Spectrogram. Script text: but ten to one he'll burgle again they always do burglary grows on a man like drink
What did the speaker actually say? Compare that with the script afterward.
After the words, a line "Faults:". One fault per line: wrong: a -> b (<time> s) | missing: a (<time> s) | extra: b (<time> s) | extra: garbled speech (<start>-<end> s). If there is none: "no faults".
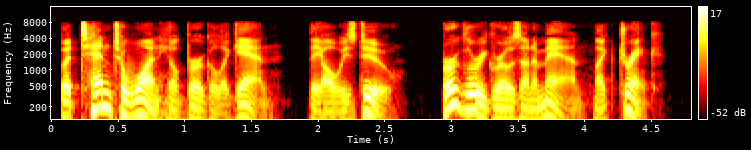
but ten to one he'll burgle again they always do burglary grows on a man like drink
Faults:
no faults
